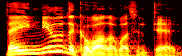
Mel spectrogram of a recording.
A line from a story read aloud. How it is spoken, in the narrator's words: Tracy roared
